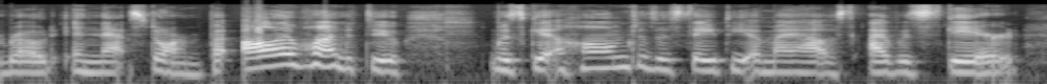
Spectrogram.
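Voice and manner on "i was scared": usual speaking voice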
